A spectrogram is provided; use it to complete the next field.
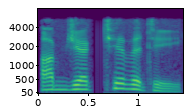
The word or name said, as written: objectivity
